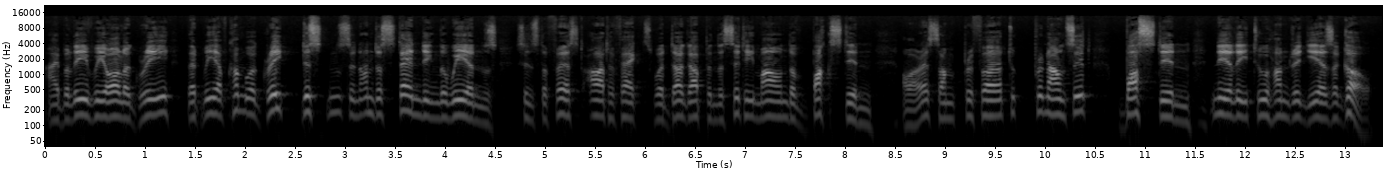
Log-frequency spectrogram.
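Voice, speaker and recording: An actor playing a learned, proud museum curator with formal, professorial speech in a 1950s radio drama. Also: male voice, a little high, normal speed, few pauses, a bit bright, close to an everyday voice. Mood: scholarly, pleased.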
